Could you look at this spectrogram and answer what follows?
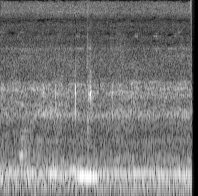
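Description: Soft, low cooing from Mili racer pigeons sounds close by, a few muffled coos over faint background noise.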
